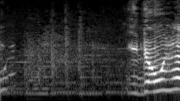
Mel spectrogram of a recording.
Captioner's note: choking up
